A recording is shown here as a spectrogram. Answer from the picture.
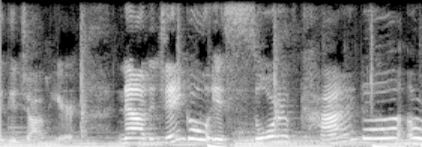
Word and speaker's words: Django: Django. Can you spell it? The D is silent?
